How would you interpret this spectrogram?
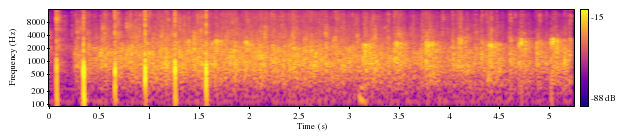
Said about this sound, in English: I'd like to give our teens and those who contributed money a round of applause.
